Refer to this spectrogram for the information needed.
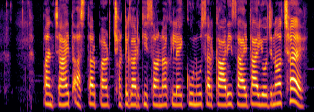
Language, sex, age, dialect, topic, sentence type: Maithili, female, 18-24, Angika, agriculture, question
